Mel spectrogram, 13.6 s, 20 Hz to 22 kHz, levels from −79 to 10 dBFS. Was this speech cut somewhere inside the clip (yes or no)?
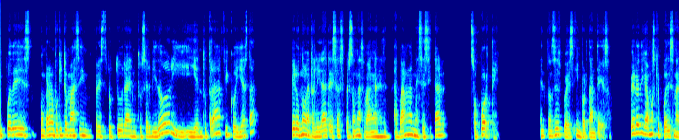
no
